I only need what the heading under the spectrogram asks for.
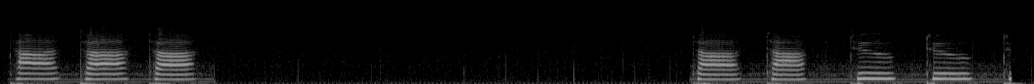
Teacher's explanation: For the sound T, the tongue tip must contact the alveolar ridge. However, the posterior portion of the tongue is relatively free to approximate its position for the following vowel.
